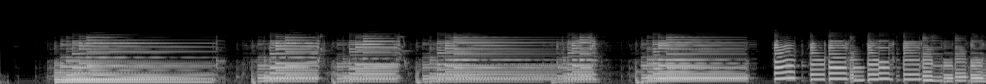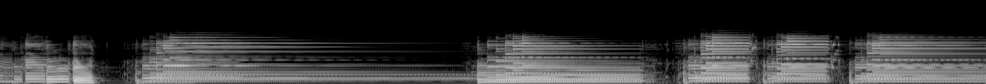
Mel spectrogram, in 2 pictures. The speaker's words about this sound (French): Toujours le même plan sur les micros chevalets, micros aigus. 335 d'abord, Les Paul ensuite.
